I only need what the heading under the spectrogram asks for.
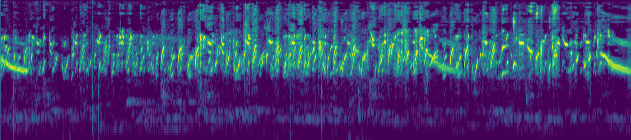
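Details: Wild European goldfinch singing: a dense, continuous high twittering of rapid chirps and trills, steady throughout, with a faint low hum underneath.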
